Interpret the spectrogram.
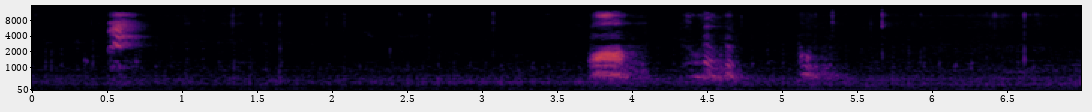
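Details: Angry crow calling: four harsh, broadband caws, a short one near the start, then three in quick succession about two-thirds of a second apart, over a quiet background hiss.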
